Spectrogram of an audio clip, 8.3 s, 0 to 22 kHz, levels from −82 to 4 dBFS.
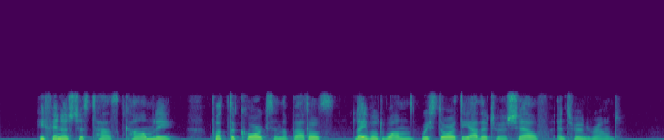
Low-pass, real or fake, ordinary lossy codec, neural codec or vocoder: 7.2 kHz; real; Opus, 32 kbps; none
